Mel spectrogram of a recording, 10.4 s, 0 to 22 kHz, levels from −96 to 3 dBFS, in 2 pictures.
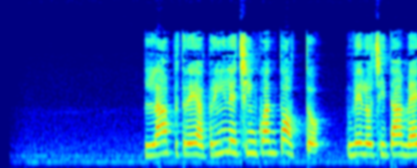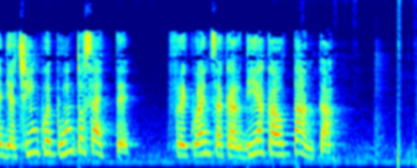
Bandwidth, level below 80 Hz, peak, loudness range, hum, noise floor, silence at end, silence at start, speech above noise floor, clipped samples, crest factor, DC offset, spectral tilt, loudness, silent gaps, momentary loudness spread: over 20 kHz; -78 dBFS; -6 dBFS; 2 LU; none; -66 dBFS; 0.2 s; 1.8 s; 41 dB; under 0.1%; 22 dB; under 0.1%; 1 dB/octave; -24 LUFS; none; 10 LU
